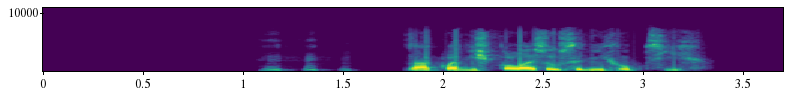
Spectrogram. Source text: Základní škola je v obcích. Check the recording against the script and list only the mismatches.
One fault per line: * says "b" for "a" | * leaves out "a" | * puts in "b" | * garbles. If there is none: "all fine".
* puts in "sousedních"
